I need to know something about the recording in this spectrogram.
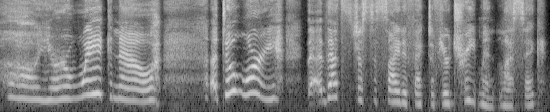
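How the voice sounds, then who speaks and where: A woman's voice: extremely high pitch, animated, normal speed, fairly bright tone. A woman voicing a cheerful, self-satisfied young caretaker, bubbly and giggly. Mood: cheery. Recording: game cutscene with music behind.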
